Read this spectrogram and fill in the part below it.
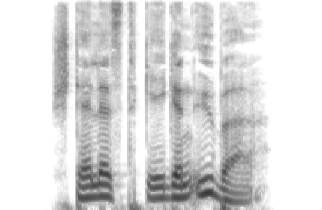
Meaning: second-person singular subjunctive I of gegenüberstellen
- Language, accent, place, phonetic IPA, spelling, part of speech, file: German, Germany, Berlin, [ˌʃtɛləst ɡeːɡn̩ˈʔyːbɐ], stellest gegenüber, verb, De-stellest gegenüber.ogg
